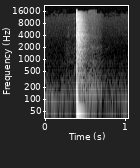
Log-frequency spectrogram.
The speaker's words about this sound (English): Ooh, slow clap. What's up? That deserved a slow clap, sir. That was beautiful.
